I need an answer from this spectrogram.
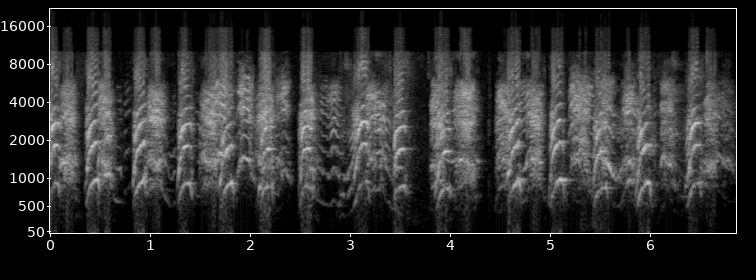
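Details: Two-and-a-half-month-old Jagdterrier Ega yipping insistently. A dense run of shrill, high barks and squeals tumbles out at an uneven pace, with a few drawn-out whining notes mixed in.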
